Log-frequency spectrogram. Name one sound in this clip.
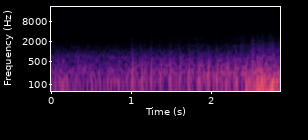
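Footsteps crunch on snow close by.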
